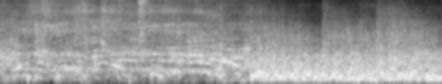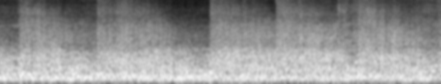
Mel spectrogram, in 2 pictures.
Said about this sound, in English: Those are flashbangs.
